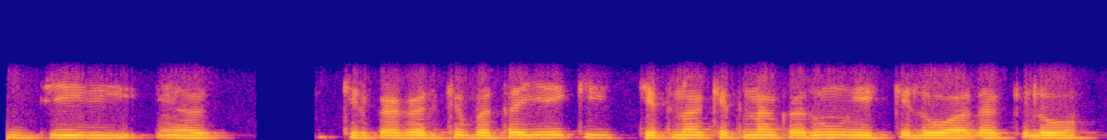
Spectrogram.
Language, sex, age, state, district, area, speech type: Hindi, male, 18-30, Madhya Pradesh, Gwalior, urban, conversation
